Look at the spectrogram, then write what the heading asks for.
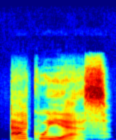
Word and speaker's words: acquiesce: Acquiesce, pronounced ac-qui-esce.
